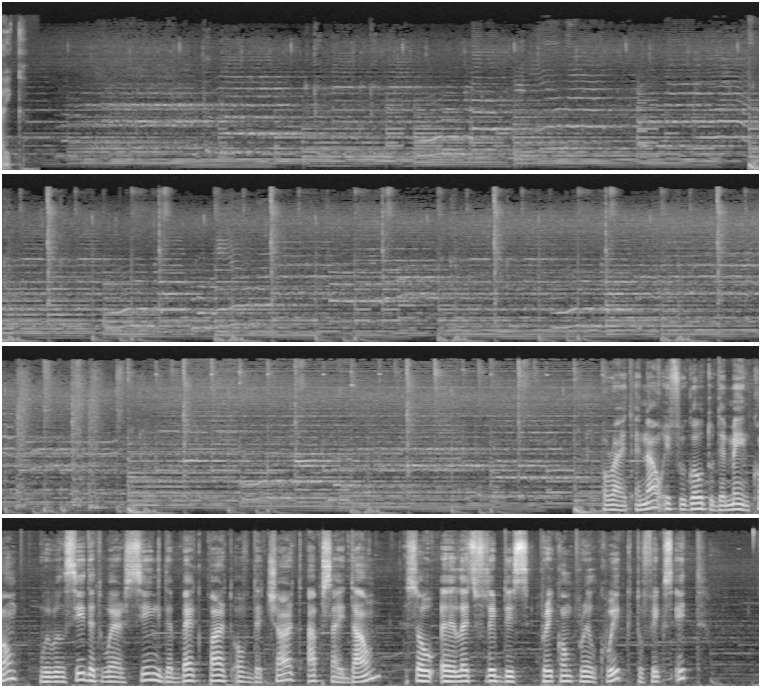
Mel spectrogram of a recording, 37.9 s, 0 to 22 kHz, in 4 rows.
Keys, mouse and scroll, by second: 0.0-1.0 click, 1.3 s, 1.7 click, 2.1 Return, 2.7 click, 3.9 click, 5.0 click, 5.2 click, 6.8 click, 7.2-9.0 typing, 9.5-9.9 click, 11.8 click, 13.7 click, 15.3 click, 16.4 click, 17.5 click, 20.3 ctrl+c, 20.6 click, 21.5-22.0 click, 22.3 v, 22.3 ctrl+a, 22.7-23.1 click, 24.3 click, 27.3 click, 29.3-33.7 click, 35.7 right click.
